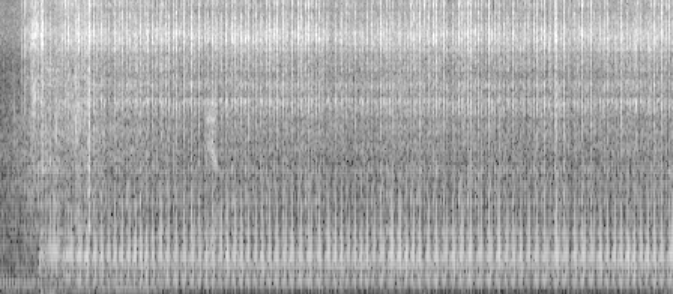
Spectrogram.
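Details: Small agricultural sprayer engine, restarted: catches within half a second and settles to a steady, even buzz with no misfires; starts and runs normally.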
